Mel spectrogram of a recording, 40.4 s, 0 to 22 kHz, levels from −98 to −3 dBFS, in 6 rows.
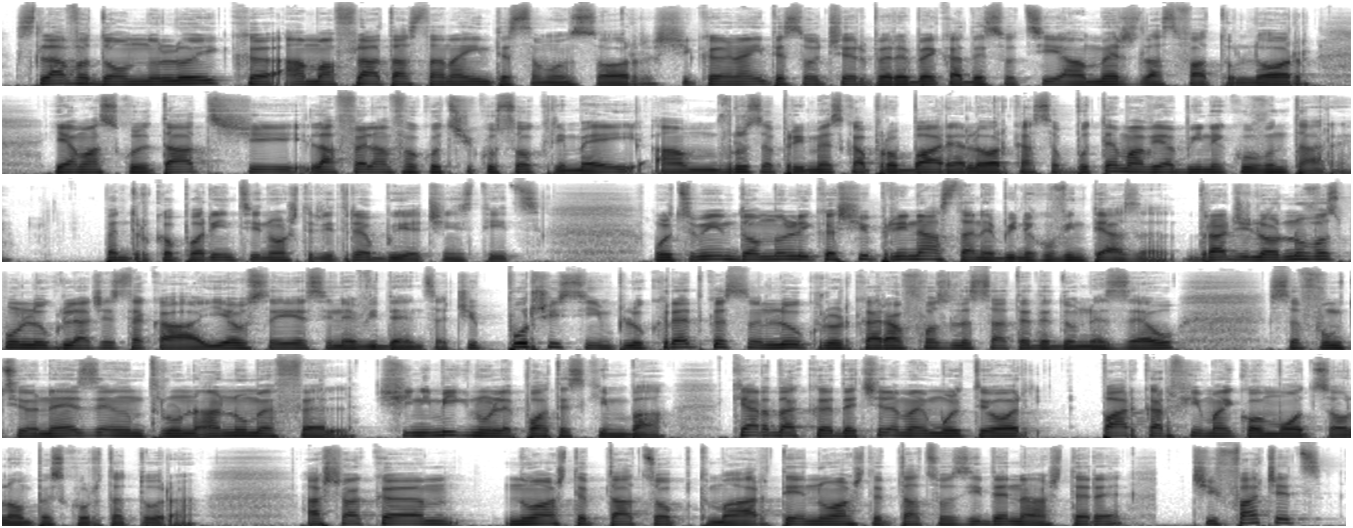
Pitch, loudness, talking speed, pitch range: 120 Hz, -18 LUFS, 190 wpm, 110-130 Hz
